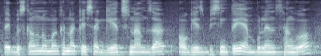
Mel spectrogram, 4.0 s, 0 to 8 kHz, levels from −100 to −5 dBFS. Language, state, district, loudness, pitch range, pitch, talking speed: Kokborok, Tripura, West Tripura, -13 LUFS, 115-135 Hz, 120 Hz, 180 wpm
